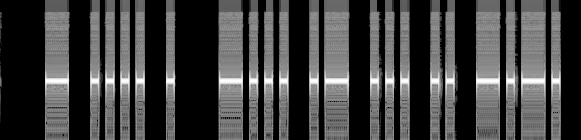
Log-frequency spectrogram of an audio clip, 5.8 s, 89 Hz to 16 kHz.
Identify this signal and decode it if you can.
Morse code, heard as a keyed tone, about 16 wpm, 800 Hz. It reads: THE BASIC
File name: Technical Subjects / Technical Subjects-mp3s / Gates Intro @15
